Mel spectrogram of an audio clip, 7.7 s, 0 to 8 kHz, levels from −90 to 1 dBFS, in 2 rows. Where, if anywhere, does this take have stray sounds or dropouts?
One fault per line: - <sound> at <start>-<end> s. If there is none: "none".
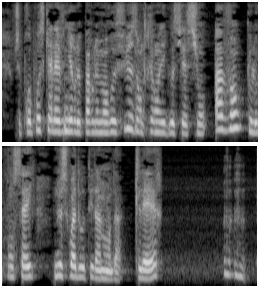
- cough at 7.2-7.6 s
